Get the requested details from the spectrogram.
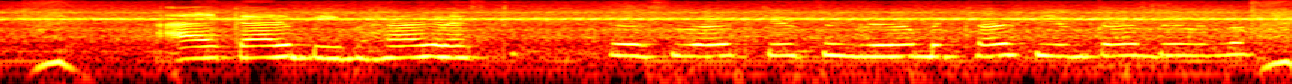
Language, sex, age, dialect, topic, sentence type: Bhojpuri, female, <18, Southern / Standard, banking, statement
